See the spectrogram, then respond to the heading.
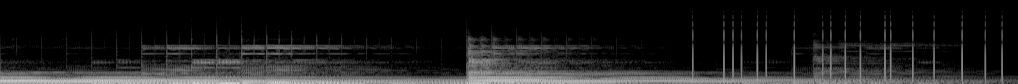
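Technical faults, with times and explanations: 6.93 to 10.03 s, train of clicks: about twenty sharp, similar-shaped ticks at roughly 5.5 per second, unevenly spaced, standing about 15 dB above the sound and audible through quieter stretches too. That pattern points to likely interference from nearby equipment or a faulty connection or power supply injecting repeated pulses.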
